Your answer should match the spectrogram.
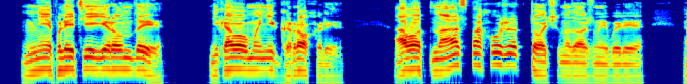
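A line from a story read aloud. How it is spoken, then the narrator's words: Barked. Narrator (Russian): рявкнул я на сеньора Сальваторе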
